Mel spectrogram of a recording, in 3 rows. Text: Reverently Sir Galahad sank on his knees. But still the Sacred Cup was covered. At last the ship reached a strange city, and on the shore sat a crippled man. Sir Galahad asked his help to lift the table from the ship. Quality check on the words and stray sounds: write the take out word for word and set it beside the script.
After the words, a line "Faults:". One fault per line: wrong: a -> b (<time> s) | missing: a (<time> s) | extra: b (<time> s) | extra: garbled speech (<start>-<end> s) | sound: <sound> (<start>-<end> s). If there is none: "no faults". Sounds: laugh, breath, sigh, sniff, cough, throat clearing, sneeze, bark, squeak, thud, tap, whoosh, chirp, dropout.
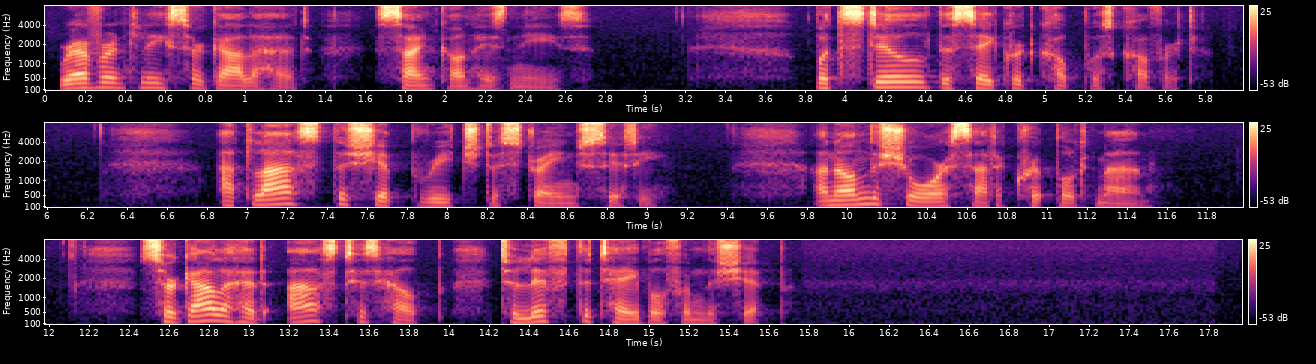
Reverently Sir Galahad sank on his knees. But still the Sacred Cup was covered. At last the ship reached a strange city, and on the shore sat a crippled man. Sir Galahad asked his help to lift the table from the ship.
Faults:
no faults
